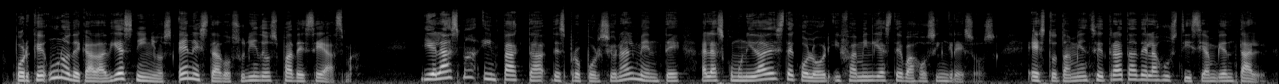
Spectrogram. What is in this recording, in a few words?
Asthma Spanish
